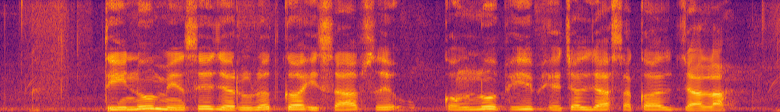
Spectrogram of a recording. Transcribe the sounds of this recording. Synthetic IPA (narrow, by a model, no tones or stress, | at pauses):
t̪iːnõmẽsezəɾuːɾət̪kaɦɪsaːbse | kəʊnõbʱibʱeːt͡ʃəld͡ʒaːsəkəd͡ʒaːlaː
